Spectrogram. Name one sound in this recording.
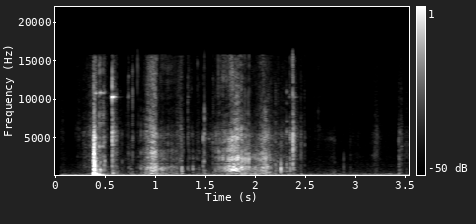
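A zipper rasps open on a fabric bag.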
